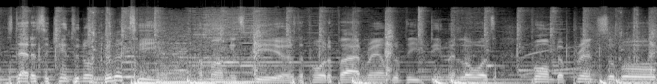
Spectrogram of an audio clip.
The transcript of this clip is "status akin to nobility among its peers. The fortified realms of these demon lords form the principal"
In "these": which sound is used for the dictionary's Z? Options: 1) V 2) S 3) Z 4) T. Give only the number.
3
